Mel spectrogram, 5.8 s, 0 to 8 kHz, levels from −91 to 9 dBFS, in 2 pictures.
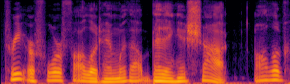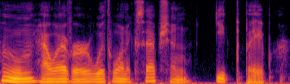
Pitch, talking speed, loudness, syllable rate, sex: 110 Hz, 195 wpm, -16 LUFS, 5.8 syllables/s, male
